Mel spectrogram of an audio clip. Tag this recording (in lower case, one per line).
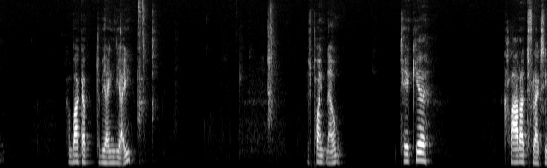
speech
